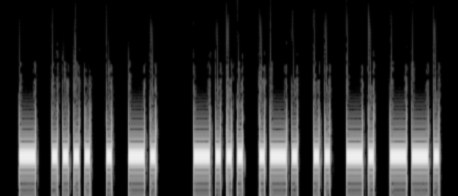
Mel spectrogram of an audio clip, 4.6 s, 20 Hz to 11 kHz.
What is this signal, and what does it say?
Morse code, heard as a keyed tone, about 22 wpm, 700 Hz. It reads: THEN BRING
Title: Sentences from Top 500 Words 22wpm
